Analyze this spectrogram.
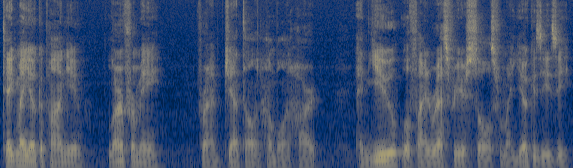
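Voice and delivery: soft, unhurried scripture reading; read slowly. Shown as a demonstration. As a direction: let each phrase sink in, gently and quietly. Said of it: "I'll read them slowly".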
